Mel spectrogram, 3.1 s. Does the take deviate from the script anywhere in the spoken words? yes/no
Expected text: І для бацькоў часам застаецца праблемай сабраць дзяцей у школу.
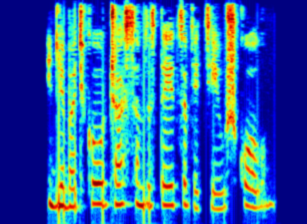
yes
